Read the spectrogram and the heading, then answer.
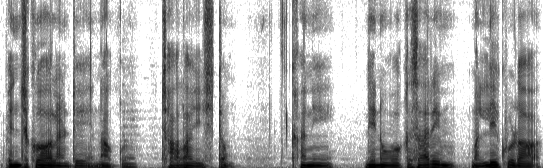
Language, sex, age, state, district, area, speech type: Telugu, male, 18-30, Andhra Pradesh, Chittoor, urban, spontaneous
